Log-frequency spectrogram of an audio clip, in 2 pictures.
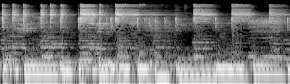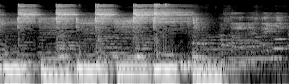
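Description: Live band dance music, with a bass line stepping between notes about twice a second under guitar; the music dips briefly near the end.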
